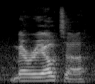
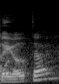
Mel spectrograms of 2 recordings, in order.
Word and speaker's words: Mariota: Marcus Mariota did actually comment that his name is the Italian pronunciation.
